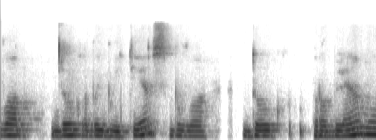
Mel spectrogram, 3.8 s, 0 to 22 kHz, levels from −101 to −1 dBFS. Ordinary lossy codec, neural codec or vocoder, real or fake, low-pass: MP3, 96 kbps; none; real; 10.8 kHz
